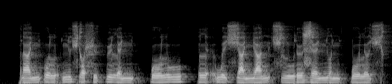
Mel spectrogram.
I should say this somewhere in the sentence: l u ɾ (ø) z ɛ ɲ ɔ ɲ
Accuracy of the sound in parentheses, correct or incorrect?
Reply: correct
